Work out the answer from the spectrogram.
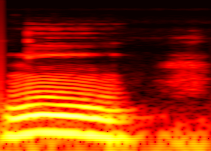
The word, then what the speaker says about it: know: যেমন KNEE নি, এটা কিন্তু কে এর উচ্চারণ হচ্ছে না, কে বাদ দিলেই কিন্তু আমাদের উচ্চারণটা বের হয়ে আসছে NEE নি।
